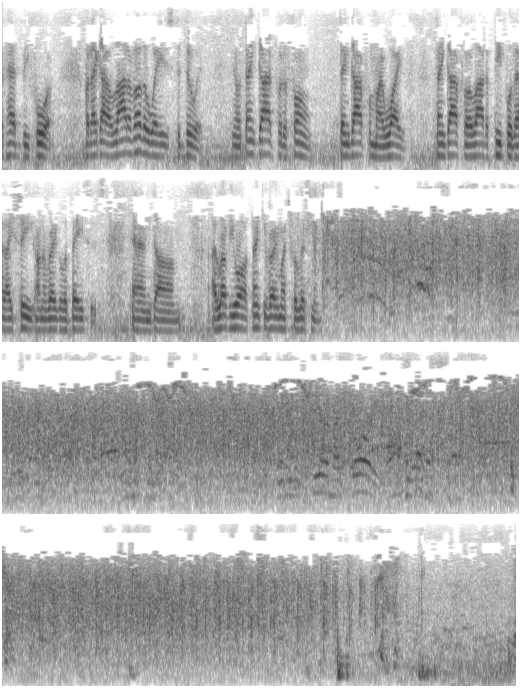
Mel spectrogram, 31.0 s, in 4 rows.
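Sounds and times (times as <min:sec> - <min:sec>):
speech: 0:00.0 - 0:12.8
audience applause: 0:12.4 - 0:29.5.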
